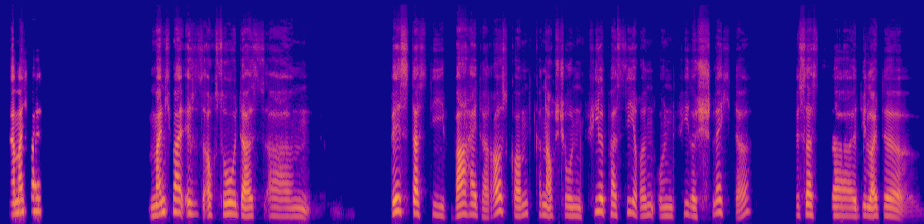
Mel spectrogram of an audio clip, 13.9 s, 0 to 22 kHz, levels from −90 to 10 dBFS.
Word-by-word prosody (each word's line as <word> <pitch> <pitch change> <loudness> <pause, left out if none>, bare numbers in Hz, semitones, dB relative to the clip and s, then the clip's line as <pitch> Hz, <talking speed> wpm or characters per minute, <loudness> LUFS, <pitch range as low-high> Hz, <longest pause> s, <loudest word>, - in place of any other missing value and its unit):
Ja 185 - +7
manchmal 230 +3 +5 1.6
manchmal 215 +7 +5
ist 195 -1 -1
es 185 - -16
auch 175 - -1
so, 190 +1 +2
dass, 155 -3 +1
ähm 145 -1 -7 1.2
bis 230 +2 +6
dass 200 -3 +3
die 165 -5 -11
Wahrheit 175 +1 +3
herauskommt, 175 - -1
kann 180 -1 -4
auch 150 +1 -1
schon 155 -2 -5
viel 230 -1 +1
passieren 175 -4 -5
und 155 0 -9
vieles 155 -6 -7
Schlechte 215 0 -4 0.7
bis 165 0 -9
das 180 -2 +2 0.2
da 155 -2 -1
die 145 +3 -8
Leute 150 - 0
165 Hz, 115 wpm, -23 LUFS, 150-195 Hz, 1.6 s, Ja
